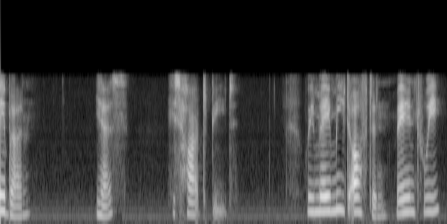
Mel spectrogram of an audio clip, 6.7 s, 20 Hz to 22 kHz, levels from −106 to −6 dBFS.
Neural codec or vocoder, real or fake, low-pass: autoencoder, 48 kHz, 128 numbers a frame, DAC-VAE, trained on Japanese speech; fake; 5.4 kHz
